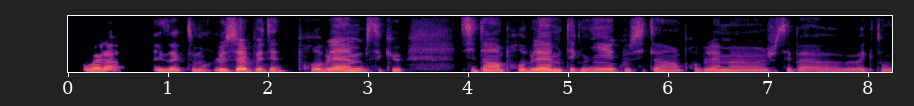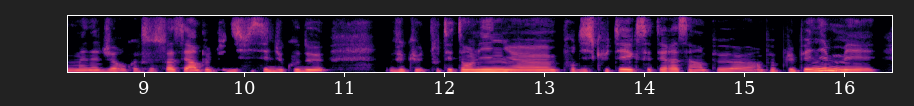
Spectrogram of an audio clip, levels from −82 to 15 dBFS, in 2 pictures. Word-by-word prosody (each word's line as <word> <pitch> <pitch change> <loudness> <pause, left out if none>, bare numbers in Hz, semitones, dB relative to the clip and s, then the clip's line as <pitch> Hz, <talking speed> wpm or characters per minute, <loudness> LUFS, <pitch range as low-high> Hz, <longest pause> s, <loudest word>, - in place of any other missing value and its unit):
Voilà, 205 -1 +2 0.3
exactement. 195 -3 -1
Le 210 0 +4
seul 240 +2 +7
petite 235 -2 -1
problème, 240 +1 +2
c'est 215 0 -10
que, 200 0 -5 0.5
si 210 - -6
tu 210 - -1
as 195 - +3
un 195 0 +2
problème 210 0 +4
technique 220 +2 -1
ou 195 - -6
si 200 +2 -10
tu 200 - -7
as 185 - -2
un 175 -1 -6
problème, 185 +2 -4 0.3
heu, - - -5
je 160 - -14
sais 170 +2 -8
pas, 170 0 -7 0.2
heu, - - -10
avec 80 - -8
ton 165 - -10
manager 165 +3 -3
ou - - -7
quoi 175 - -10
que 165 - -11
ce 180 - -9
soit, 200 +4 +1
c'est 200 -1 +1
un 175 -2 +3
peu 205 +4 -4
plus 190 -1 -17
difficile, 185 +3 -5
du 185 0 -5
coup 200 +4 -4
de 185 - +1 0.6
vu 200 +1 -3
que 185 0 -8
tout 180 +4 -12
est 200 +1 -4
en 195 -1 +5
ligne, 210 +1 +7
heu, 180 0 0
pour 185 +2 -10
discuter 195 +3 +1
et 200 - +1
cetera. 200 -1 -2
C'est 195 -1 -4
un 175 -1 -5
peu, 175 +2 -10
heu, - - -2
un 175 -1 -7
peu 195 +3 -8
plus 205 +3 -5
pénible 245 +7 +6
mais 180 -4 +1
195 Hz, 220 wpm, -20 LUFS, 180-210 Hz, 0.6 s, seul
